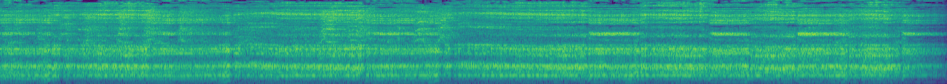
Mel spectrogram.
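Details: Howler monkey (bugio) producing a loud, gravelly, droning roar that runs without pause, slightly rising in strength midway before fading at the close.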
